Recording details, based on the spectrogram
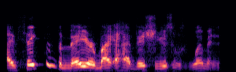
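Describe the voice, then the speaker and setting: A man's voice: medium pitch, sing-song, fairly quick, husky, dry recording, dull audio. A man reading horror stories as a co-host, with casual, sardonic, sweary asides. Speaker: co-host reading video game creepypastas.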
